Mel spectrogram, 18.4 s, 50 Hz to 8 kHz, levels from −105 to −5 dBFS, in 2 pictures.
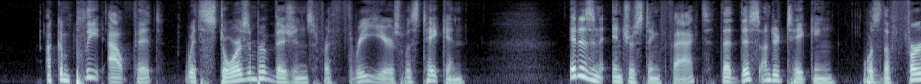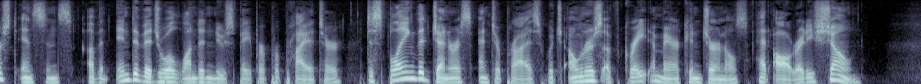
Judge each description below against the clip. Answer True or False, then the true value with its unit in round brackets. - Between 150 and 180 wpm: False (140 wpm)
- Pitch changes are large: True (5.9 semitones)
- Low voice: True (105 Hz)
